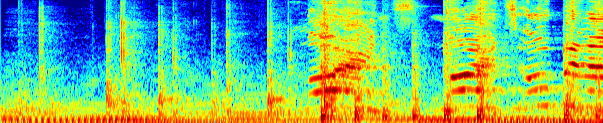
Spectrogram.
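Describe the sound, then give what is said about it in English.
A neighbor raps several sharp knocks on a door in an uneven rhythm, then a loud, urgent voice keeps going over a steady low background hum. “In a moment, she'll be knocking at my door.”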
